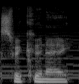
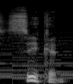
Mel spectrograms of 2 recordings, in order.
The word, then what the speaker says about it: Suicune: I think I was pronouncing the E last week when I said it, like Suicune. Like Kitsune, you know? No, it's Suicune.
